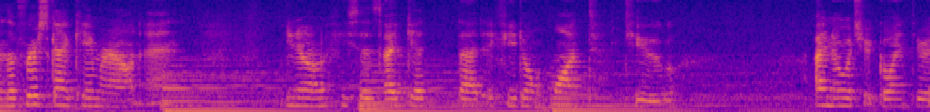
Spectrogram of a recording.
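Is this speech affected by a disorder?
No.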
